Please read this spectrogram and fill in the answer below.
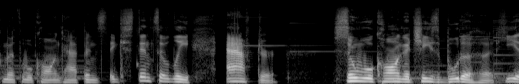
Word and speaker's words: Sun Wukong: this is Sun Wukong this is Sun Wukong no it's Sun Wukong that's the main reason behind this it's Chinese phonetics learn different languages learn at least to pronounce things correctly roll your RS When You Say My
